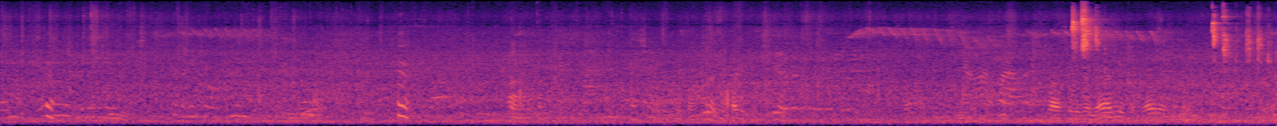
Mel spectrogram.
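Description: A baby monkey squeaks and chirps.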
